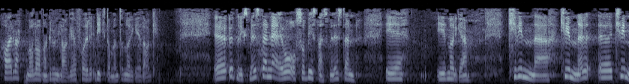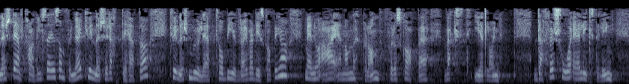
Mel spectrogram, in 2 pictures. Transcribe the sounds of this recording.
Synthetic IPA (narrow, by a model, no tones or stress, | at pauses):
hɑɾʋæʈːmɛɔlɑnəɡɾʉnlɑ̰ːɡəfɔɾɾiːkd̪ɔmːənt̪ʰɪlnɔɾɡəɪd̪ɑ̰ːɡ | ʔʉːt̪n̩ɾɪksmɪnɪst̪əɳɛɾjʊɔsːɔbiːst̪ɑnsmɪnɪst̪əɳ | ɪ | ʔɪnɔɾɡə | kʰʋɪnəkʰʋɪnːəkʰʋɪnːəʂd̪eːlt̪ʰɑːɡəlsəɪsɑmfʉnəkʰʋɪnːəʂɾɛt̪ːɪheːt̪əkʰʋɪnːəʂmʉːlɪheːt̪t̪ʰːɪlɔbiːd̪ɾɑːɪʋæɖiːskɑːpɪŋɑmeːnəɾjʊ̰ʔæɪɛnɑʋnœkʰːəlɑnfɔɾɔskɑːpəʋɛkst̪ɪɛt̪lɑnː | d̪æfɔʂɔʔɛliːkə̥st̪ɪlːɪŋ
